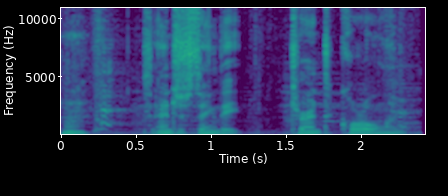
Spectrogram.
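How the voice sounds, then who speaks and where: Casting: male game streamer, gravelly and relaxed, casual live commentary. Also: medium pitch, quick pace, faint music behind.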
